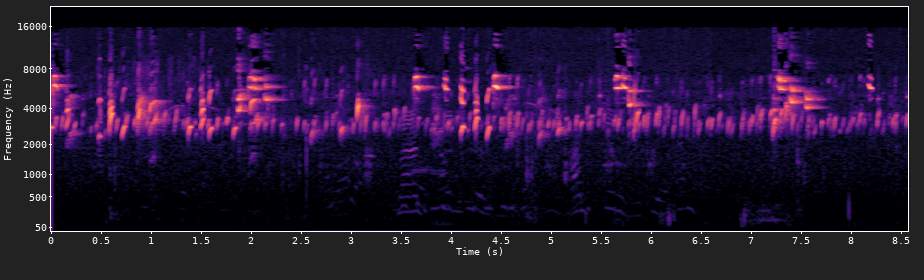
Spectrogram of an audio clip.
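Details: European goldfinch btbta song, played to stimulate a male goldfinch to sing: fast, continuous liquid twittering with bright tinkling notes and brief high buzzy flourishes every second or so, with faint low thumps beneath.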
